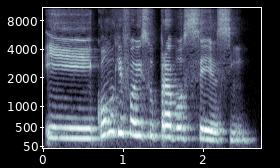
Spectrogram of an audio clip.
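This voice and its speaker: A young adult woman with a mild stutter leads the interview. Her voice sits a little high, and she asks her questions gently and carefully. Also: lively intonation, a little slow. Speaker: host and interviewer. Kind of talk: interview conversation.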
